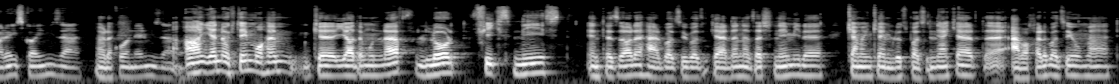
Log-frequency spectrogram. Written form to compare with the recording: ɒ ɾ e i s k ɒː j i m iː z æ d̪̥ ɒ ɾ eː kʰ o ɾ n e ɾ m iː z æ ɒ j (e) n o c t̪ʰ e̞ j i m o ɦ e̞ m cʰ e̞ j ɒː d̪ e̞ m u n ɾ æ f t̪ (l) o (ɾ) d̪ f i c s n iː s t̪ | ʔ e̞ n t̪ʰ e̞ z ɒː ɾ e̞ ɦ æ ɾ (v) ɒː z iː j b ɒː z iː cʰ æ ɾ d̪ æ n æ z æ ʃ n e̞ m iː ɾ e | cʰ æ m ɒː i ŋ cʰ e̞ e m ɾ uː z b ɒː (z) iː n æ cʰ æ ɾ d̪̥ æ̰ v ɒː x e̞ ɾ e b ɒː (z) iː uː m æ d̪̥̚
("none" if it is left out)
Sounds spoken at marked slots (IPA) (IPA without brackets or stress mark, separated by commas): e, l, ɾ, b, z, z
